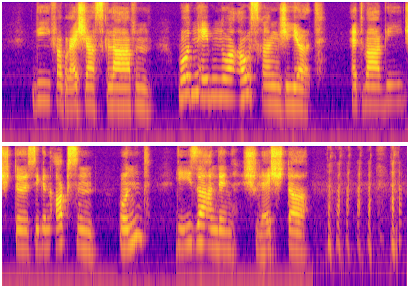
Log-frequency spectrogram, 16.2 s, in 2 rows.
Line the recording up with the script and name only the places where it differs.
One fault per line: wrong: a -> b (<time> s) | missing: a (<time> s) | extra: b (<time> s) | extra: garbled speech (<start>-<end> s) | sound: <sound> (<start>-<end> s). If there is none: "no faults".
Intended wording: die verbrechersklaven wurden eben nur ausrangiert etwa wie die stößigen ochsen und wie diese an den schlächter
missing: die (8.0 s)
missing: wie (11.1 s)
sound: laugh (14.6-16.1 s)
